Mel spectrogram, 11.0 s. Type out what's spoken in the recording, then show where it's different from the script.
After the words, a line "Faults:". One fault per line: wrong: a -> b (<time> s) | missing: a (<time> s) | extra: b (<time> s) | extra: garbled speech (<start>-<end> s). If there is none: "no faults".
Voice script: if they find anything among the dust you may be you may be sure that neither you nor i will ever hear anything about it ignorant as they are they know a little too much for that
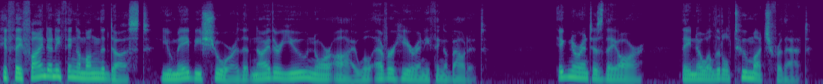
if they find anything among the dust you may be sure that neither you nor i will ever hear anything about it ignorant as they are they know a little too much for that
Faults:
missing: you may be (2.7 s)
